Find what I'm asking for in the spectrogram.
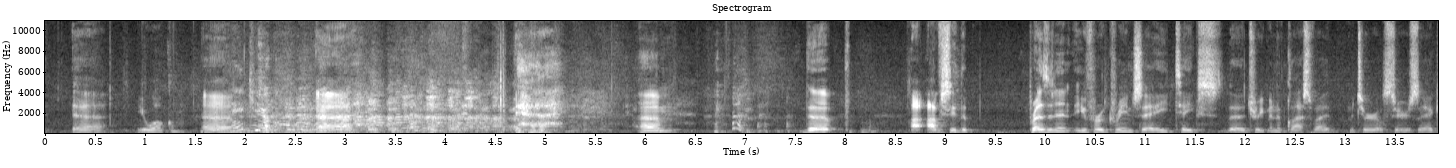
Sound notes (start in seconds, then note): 6.1 laughter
